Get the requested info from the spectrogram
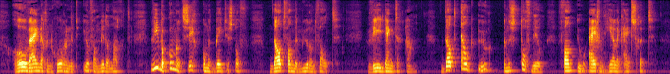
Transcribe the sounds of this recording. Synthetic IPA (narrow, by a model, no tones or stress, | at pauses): howʋɛjnəχənhʊːɾənɦətyːɹvɑnmɪdənnɑχt | ʋibəkɔməɹtsɪχɔmɦəd̚bejtəstɔf | dɑtfɑndəmyːrənvɑlˠt | ʋidɛŋk̚təraːn | dɑtɛlˠkyːr | ənstɔfdɪːlˠ | v̥ɑnywɛjχənɦɪːɹləkɦɛjtsχɵt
